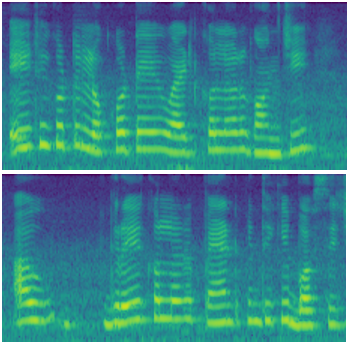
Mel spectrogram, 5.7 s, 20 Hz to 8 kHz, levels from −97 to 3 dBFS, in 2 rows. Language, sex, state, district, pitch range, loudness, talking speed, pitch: Odia, female, Odisha, Khordha, 245-300 Hz, -16 LUFS, 145 wpm, 280 Hz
